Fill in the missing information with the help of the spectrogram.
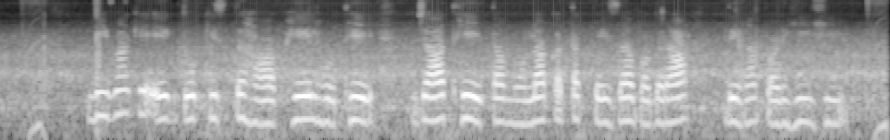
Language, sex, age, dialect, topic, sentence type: Chhattisgarhi, female, 51-55, Eastern, banking, question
